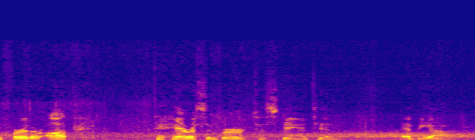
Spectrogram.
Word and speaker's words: Staunton: and what looks like new Staunton is Stanton what looks like my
